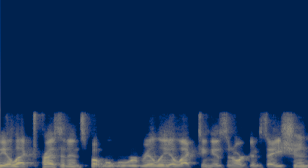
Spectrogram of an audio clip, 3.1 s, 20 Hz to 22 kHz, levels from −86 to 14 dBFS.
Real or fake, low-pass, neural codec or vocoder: fake; 7.2 kHz; codec, 24 kHz, 3.1 kbps, DualCodec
